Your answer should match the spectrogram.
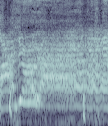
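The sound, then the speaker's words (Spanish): A woman's voice imitates a frightened scream, a loud, sustained high-pitched shriek with a wavering pitch lasting nearly two seconds, intense. “Grité tanto que el ladrón se asustó y salió gente a ayudarme de un café.”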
